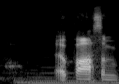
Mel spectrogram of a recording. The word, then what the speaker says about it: opossum: And opossum can be pronounced with its first syllable either voiced or silenced.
